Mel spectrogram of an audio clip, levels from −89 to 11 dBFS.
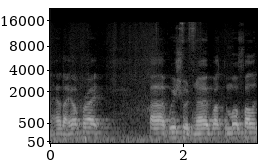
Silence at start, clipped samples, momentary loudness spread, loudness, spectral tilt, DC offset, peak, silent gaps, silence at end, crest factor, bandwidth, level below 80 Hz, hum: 0 s; under 0.1%; 19 LU; -28 LUFS; -7 dB/octave; under 0.1%; -14 dBFS; none; 0 s; 14 dB; 15.5 kHz; -50 dBFS; none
